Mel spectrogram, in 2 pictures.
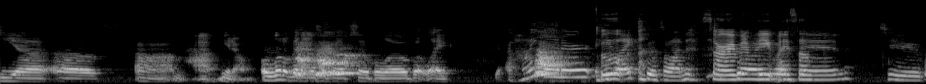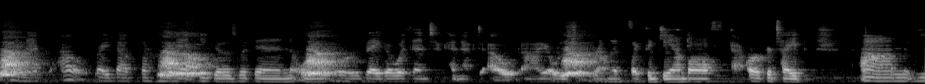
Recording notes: we apologize for any sound interruptions or hiccups in quality as we are both at home and record over a zoom call for each episode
